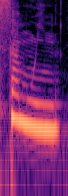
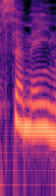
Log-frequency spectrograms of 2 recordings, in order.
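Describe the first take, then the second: First: The second syllable starts with a W sound. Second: The second syllable starts with an H sound. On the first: The speaker calls it right. "Ça se dit Sam Win" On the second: The speaker calls it wrong. "ça se dit pas Sam Hain en fait"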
